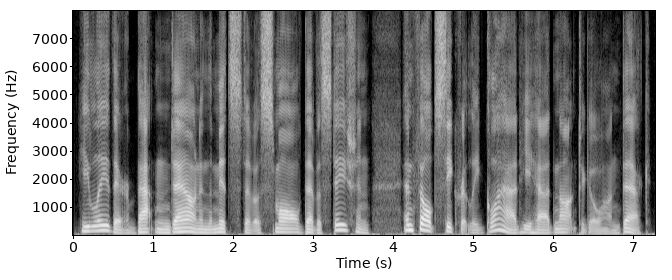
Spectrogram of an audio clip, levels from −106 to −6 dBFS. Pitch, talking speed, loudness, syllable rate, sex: 120 Hz, 190 wpm, -21 LUFS, 4.6 syllables/s, male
